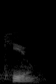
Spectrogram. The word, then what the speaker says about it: queue: Now, this is the British cue. So, kids, it's spelled Q-U-E-U-E. And it just so happens in this word that the U and the E and the U and the E are silent.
